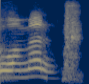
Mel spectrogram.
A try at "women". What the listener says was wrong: Bacanya bukan woman, women. Woman yang pakai an.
